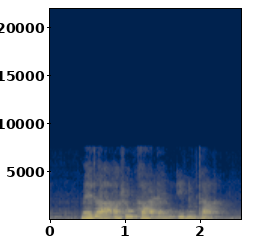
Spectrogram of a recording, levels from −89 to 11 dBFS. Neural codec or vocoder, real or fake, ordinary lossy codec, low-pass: codec, 16 kHz, 4 kbps, FreqCodec, smaller model; fake; none; none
